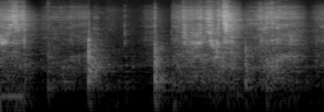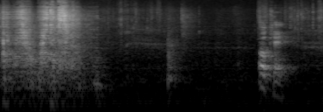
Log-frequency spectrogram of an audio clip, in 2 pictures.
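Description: Repeated rasping strokes of a tuned bench plane scraping across wood, each pass a rough shearing hiss with short pauses between.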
